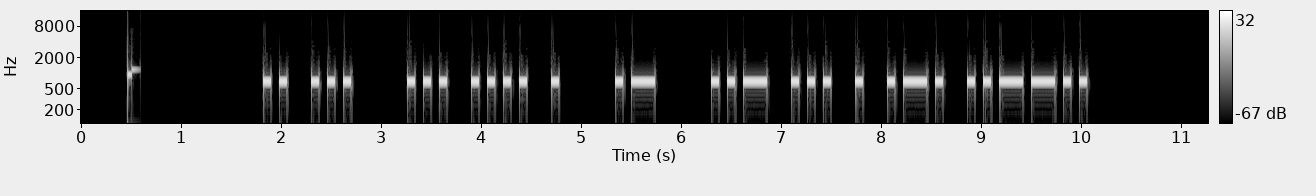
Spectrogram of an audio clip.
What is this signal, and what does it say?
Morse code, heard as a keyed tone, about 15 wpm, 700 Hz. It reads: IS SHE A USER?
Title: Sentences from Top 1000 Words - Review Part 5 - 15wpm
